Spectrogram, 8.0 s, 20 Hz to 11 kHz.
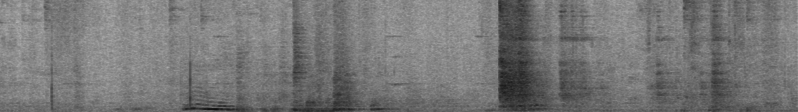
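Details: Labrador Retriever puppies at five weeks, litter Q6: a brief, wavering whimper with a rising tonal yelp, then rustling, scuffling and knocking noises and a loud burst of clatter midway.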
